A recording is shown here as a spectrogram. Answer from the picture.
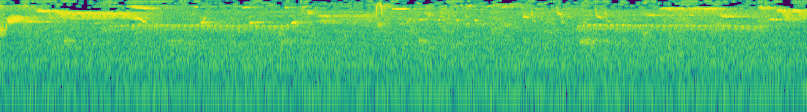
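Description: Songbirds chirping and trilling: two even trills of about two seconds each, with scattered short high chirps over a steady background hiss.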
